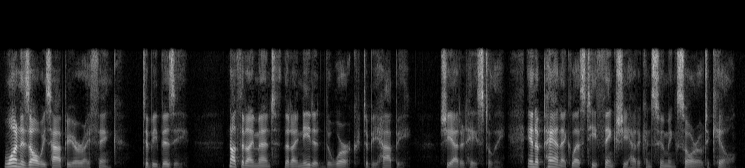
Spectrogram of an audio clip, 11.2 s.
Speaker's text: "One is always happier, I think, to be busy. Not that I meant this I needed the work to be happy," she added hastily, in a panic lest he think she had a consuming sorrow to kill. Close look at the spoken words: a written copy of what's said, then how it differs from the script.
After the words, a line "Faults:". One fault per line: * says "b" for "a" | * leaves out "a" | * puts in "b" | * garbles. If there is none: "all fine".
"One is always happier, I think, to be busy. Not that I meant that I needed the work to be happy," she added hastily, in a panic lest he think she had a consuming sorrow to kill.
Faults:
* says "that" for "this"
